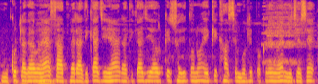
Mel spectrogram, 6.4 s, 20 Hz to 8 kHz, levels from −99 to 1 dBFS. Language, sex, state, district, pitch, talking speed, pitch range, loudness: Hindi, male, Jharkhand, Garhwa, 145 Hz, 215 wpm, 140-150 Hz, -17 LUFS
